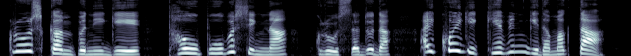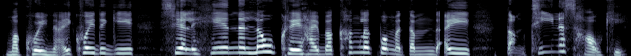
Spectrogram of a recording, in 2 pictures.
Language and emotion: Manipuri, angry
